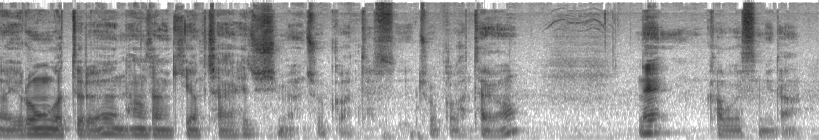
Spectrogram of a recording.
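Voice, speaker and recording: Male lecturer, patient, methodical, polite to students, recorded online class. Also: mid-range voice. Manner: patient, explains step by step with fillers. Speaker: Hebrew grammar teacher.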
